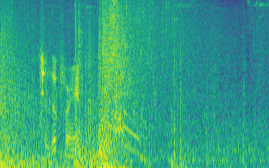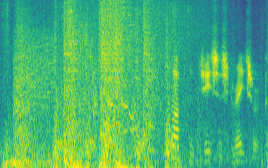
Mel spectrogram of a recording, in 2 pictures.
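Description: A sword clashes and slashes against armour.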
